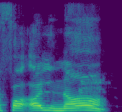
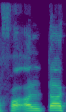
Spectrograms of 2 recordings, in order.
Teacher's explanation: دیکھیں انہوں نے کتنا فعلنا, کیونکہ ساتھ الف ہے, اس کو لمبا کر کے ہم نے پڑھنا ہے, زبر کی طرح نہیں پڑھنا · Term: الف مدہ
